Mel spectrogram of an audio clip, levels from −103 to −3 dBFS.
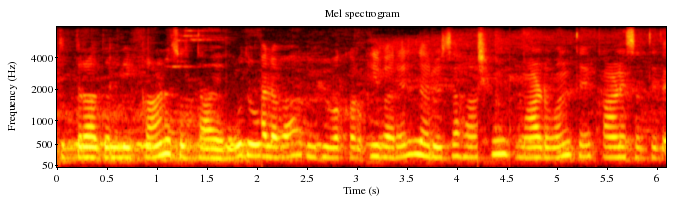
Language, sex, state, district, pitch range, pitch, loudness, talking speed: Kannada, female, Karnataka, Dakshina Kannada, 215-240 Hz, 220 Hz, -27 LUFS, 110 wpm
